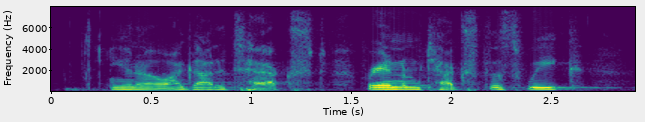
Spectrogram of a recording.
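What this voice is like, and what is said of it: Hoarse, weakened voice. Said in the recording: “my voice is gone”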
